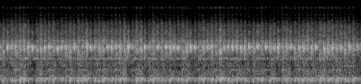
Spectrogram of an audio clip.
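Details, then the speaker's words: Toyota Kijang diesel just started after cylinder-head rework, glow plugs installed, cover off, cold before warm-up: steady, light regular idle clatter, no misses or knocks; already sounds good. "suaranya udah kelihatan meskipun baru hidup suaranya sudah kelihatan e enak"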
